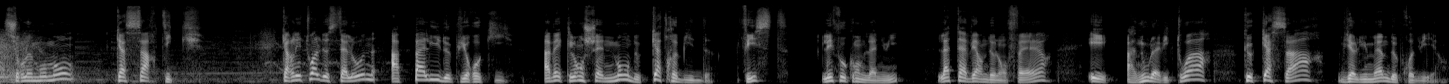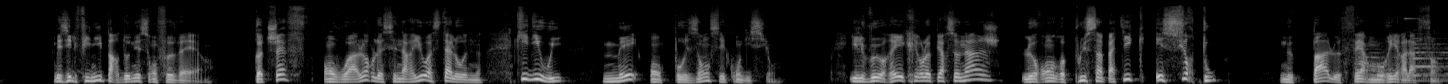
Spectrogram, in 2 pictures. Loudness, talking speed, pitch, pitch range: -25 LUFS, 165 wpm, 155 Hz, 120-185 Hz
